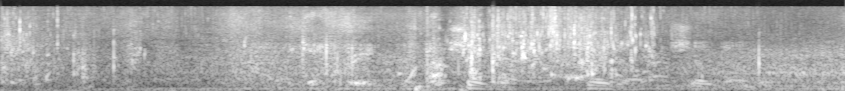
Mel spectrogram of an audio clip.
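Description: A fish splashes in water.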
